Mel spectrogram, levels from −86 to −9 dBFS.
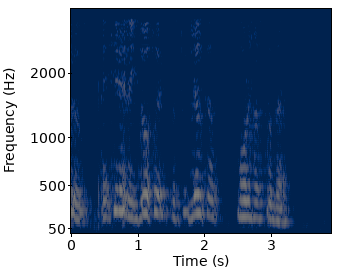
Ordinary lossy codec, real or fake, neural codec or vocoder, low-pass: AAC, 16 kbps; fake; codec, 16 kHz, 1 kbps, FunCodec, trained on LibriTTS, 50 frames a second; 3.6 kHz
